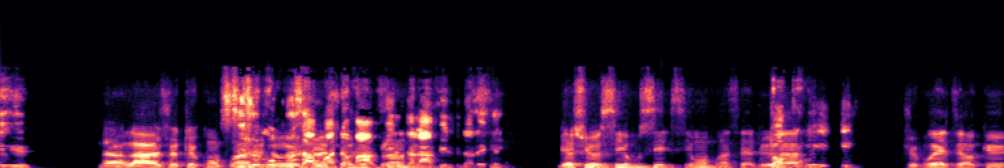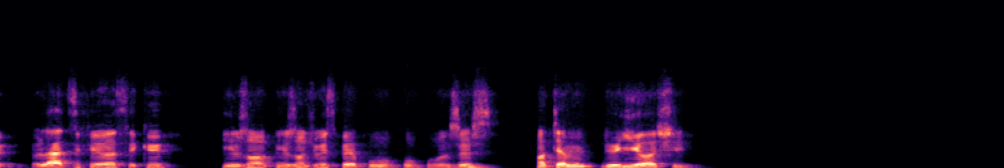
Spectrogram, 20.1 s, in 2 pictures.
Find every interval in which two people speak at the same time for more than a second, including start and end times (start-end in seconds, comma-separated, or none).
2.2-4.1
